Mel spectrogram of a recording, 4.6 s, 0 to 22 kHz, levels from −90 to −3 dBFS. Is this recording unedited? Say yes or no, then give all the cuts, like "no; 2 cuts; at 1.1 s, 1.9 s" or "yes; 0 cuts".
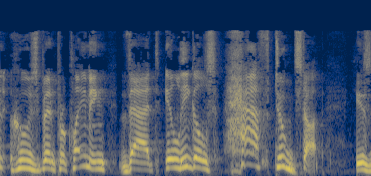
no; 2 cuts; at 1.4 s, 3.7 s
